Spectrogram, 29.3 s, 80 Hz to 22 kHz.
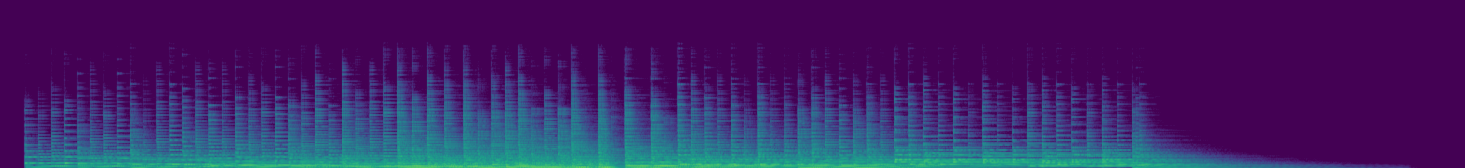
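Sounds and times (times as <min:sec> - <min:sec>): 
Roland SC-8850 honky tonk piano: 0:00.5 - 0:27.1.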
